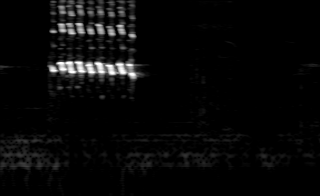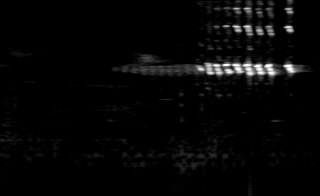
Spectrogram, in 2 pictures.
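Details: Yellow-vented bulbul (trucukan) lure call for coaxing non-singing birds to sing: two lively chattering bursts of eight to nine quick pulsed notes each, separated by faint chirps, with low background hum.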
